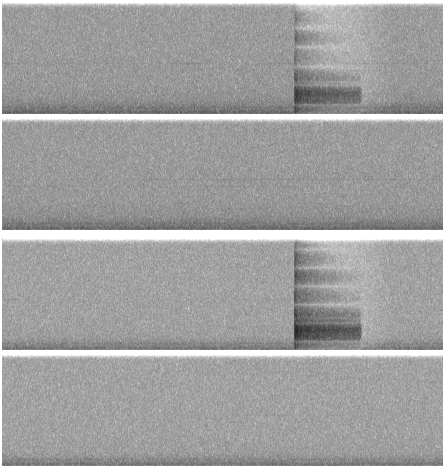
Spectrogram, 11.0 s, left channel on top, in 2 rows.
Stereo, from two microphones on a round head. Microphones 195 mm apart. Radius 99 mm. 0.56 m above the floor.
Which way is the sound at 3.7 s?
60° right (ahead or behind).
